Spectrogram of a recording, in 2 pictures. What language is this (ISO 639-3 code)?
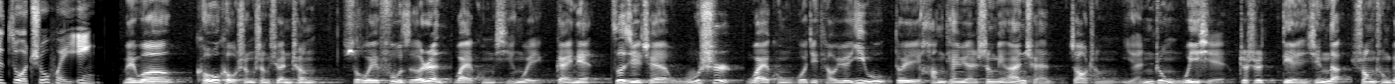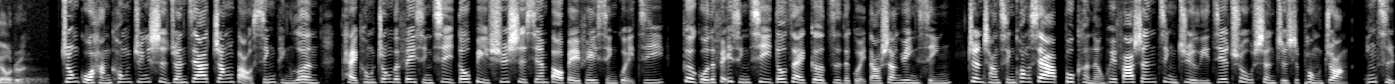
zho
